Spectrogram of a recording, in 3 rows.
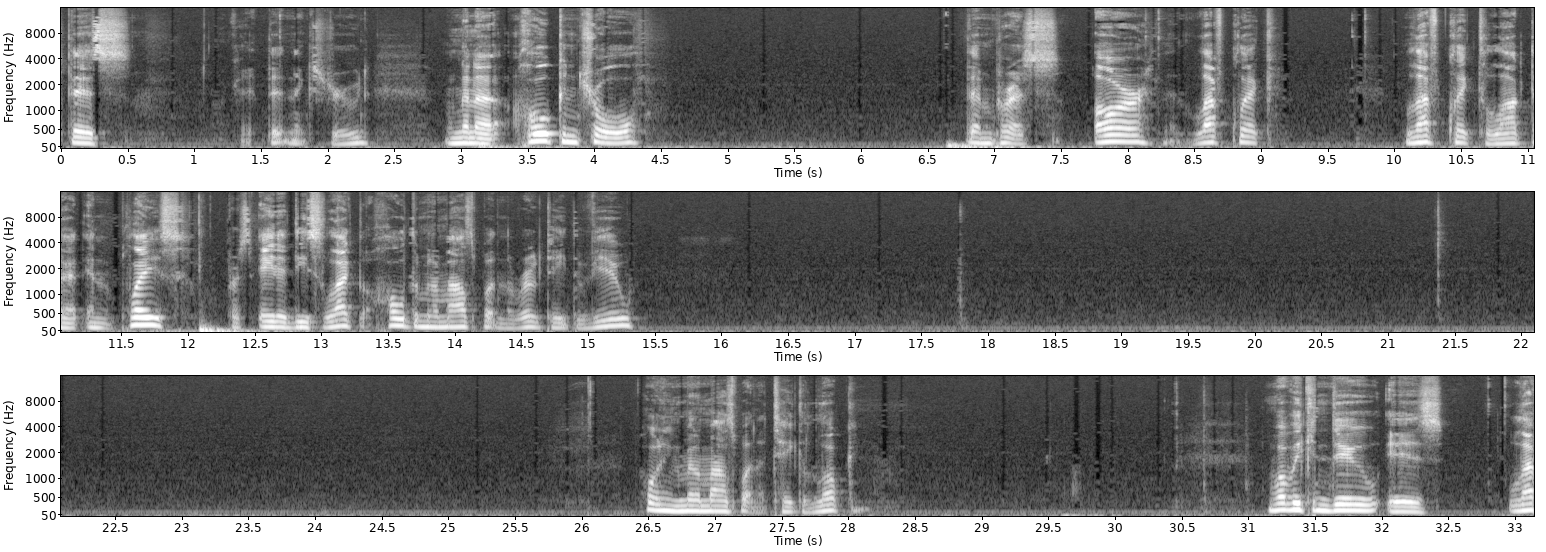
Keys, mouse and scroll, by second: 6.7 ctrl+r, 8.2 click, 9.7 click, 12.1 a, 13.1 middle click, 21.4 middle click, 32.8 click.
